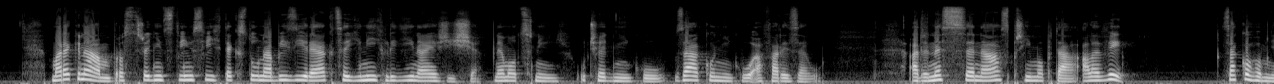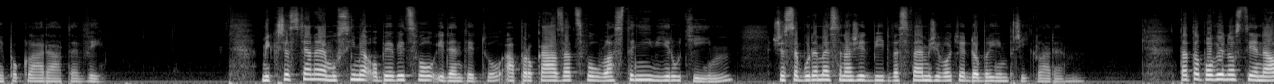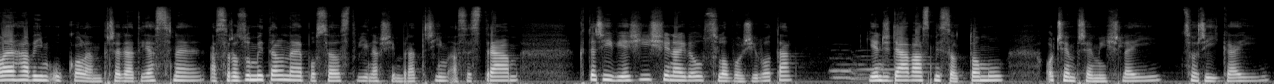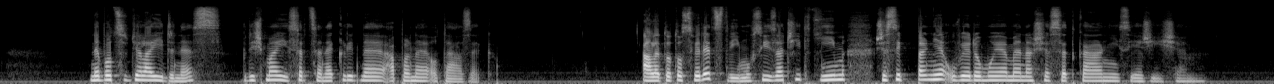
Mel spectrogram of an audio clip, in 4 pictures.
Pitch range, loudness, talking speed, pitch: 140-195 Hz, -15 LUFS, 125 wpm, 175 Hz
